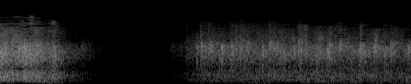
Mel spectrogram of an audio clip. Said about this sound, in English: I'd like to ask the mayor of San Francisco, Mr. Ed Lee. Everyone give him a warm round of applause.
